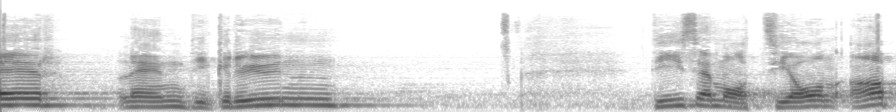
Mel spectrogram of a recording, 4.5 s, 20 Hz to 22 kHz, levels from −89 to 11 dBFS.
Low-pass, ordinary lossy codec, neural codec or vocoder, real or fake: 14.4 kHz; none; none; real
